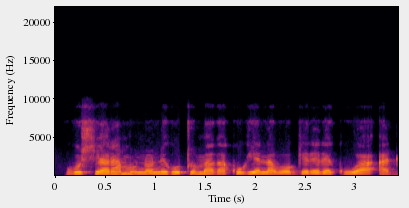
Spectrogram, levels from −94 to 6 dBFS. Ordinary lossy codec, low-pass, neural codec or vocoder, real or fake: Opus, 24 kbps; 7.2 kHz; none; real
